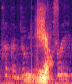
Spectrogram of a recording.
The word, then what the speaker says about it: Geoffrey: And my name is spelled Geoffrey. Joffrey. Geoffrey. Geoffrey. With a hard G. Geoffrey.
